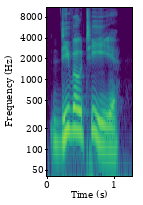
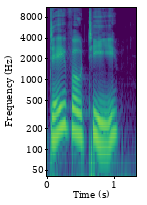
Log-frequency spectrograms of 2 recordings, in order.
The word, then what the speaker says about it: devotee: You can pronounce it devotee, devotee, devotee. So there's de, d, day, and then duh, devotee. And then you can also pronounce the last syllable te devotee, devotee, devotee, devotee, all those different ways.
